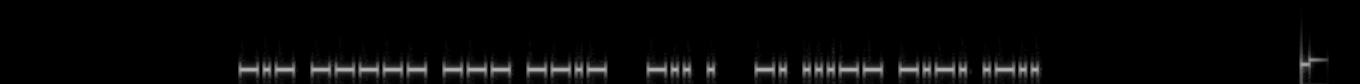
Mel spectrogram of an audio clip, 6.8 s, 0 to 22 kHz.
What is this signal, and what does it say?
Morse code, heard as a keyed tone, about 40 wpm, 700 Hz. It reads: K0OQ DE N3CL
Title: USA Callsign DE Callsign - 4 Characters - 40wpm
